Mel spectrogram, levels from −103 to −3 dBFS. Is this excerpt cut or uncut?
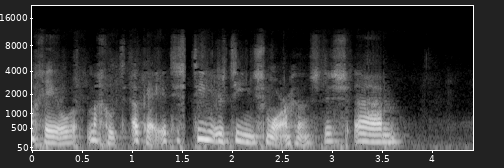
cut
